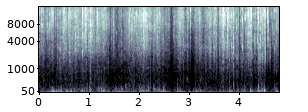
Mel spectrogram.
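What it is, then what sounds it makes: Honeycomb kraft paper wrap. A small pad of brown honeycomb kraft paper wrap is pinched and crinkled with the fingers. It makes a steady, dense crinkling and crackling with bright, high paper texture over soft low handling thumps. The sound rises and falls slightly but never stops.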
